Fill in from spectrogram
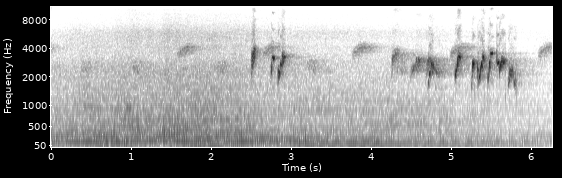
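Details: At home, a red-whiskered bulbul in căng lửa training gives quiet scattered chirps, then loud rapid clusters of bright, warbling notes at the middle and end, over low room noise.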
